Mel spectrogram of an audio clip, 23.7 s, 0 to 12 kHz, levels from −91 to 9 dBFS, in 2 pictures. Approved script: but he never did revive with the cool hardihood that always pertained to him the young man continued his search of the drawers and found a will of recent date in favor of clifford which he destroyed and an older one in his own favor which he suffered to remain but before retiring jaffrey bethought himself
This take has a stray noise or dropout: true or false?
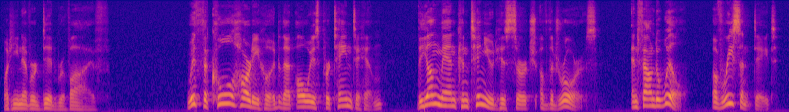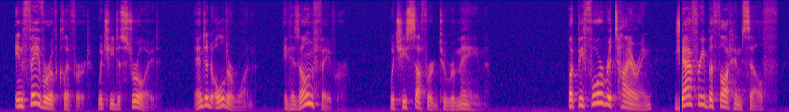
true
